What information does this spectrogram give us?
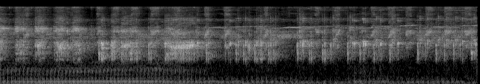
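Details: Calling sound for luring edible-nest swiftlets: rapid, rattling, high-pitched chirps in a steady chatter, with a thin whistled tone threading through and faint low hum early on.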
